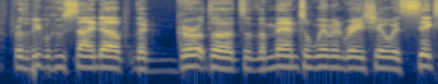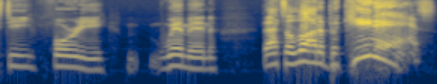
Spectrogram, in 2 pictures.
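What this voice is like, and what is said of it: Imitates another person's voice. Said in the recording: “This is my Jericho impersonation.”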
